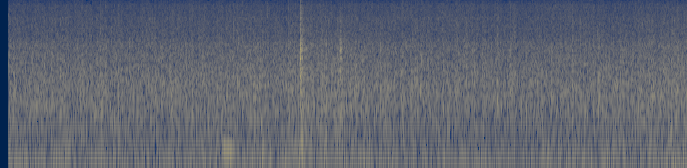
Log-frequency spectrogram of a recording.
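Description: Steady rain falling, an even hiss with no let-up. About three seconds in come two sharp clicks less than half a second apart.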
